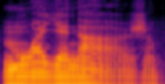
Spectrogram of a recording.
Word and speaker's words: moyen âge: alors moyens moyens4 sion quand on va le blier avec âge on va faire ce petit modification de prononciation on va dire moyenne moyen-âge d'un c'est pour ça que vous avez peut-être entendu moyenne mais en fait on écrit moyen moyen âge va être prononcée moyen-âge d'accord allez ce troisième chose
